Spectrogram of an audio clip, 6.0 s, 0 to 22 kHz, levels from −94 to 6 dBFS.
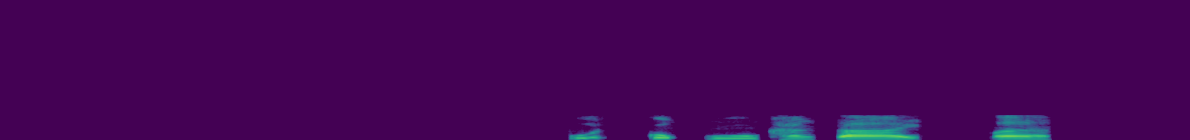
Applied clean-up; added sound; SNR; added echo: none; none; none; none.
